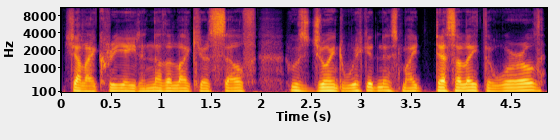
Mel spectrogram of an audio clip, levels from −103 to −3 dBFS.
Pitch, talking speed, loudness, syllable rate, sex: 110 Hz, 160 wpm, -17 LUFS, 5.2 syllables/s, male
